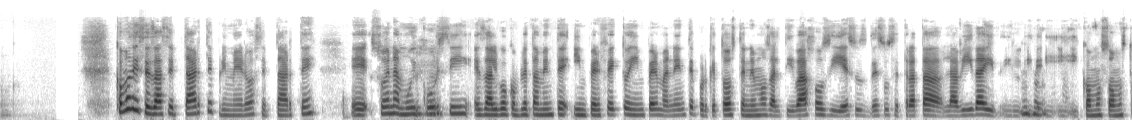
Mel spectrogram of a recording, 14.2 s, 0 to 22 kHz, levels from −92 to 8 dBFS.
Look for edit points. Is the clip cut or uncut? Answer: uncut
